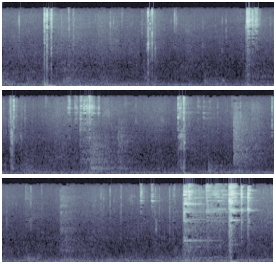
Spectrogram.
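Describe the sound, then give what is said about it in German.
Metal surgical instruments clink and rattle in a string of sharp, bright taps over a low steady hum, with a cluster of louder clinks near the end as a retractor is handled. “Bitte den Spreizer.”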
